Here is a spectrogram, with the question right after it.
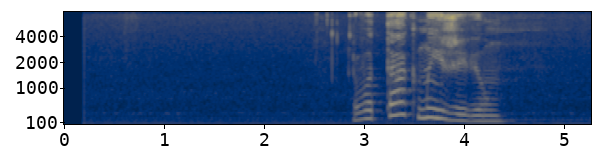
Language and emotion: Russian, sad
